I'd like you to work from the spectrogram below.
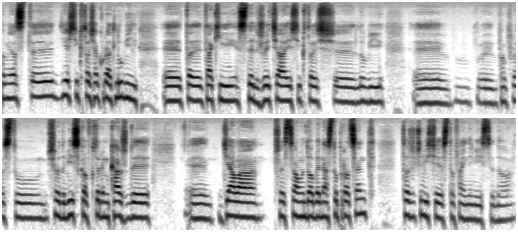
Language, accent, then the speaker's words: Polish; Warsaw, Masovian Voivodeship, Poland; now in United States; Że mam takie poczucie troszkę, jak przyjechałem do Stanów, że tak jak ja przyjechałem z Warszawy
